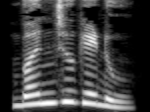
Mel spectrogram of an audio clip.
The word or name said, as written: ಬಂಜುಗೆಡು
